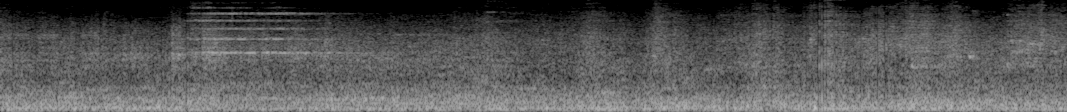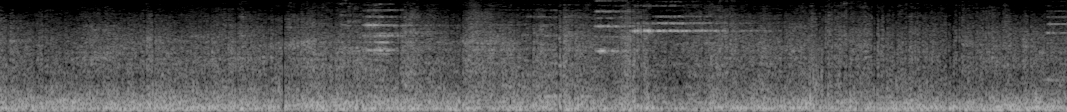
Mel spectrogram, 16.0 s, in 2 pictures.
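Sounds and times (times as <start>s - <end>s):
train wheels rumbling on rail: 0.0s - 16.0s
high wheel squeals: 12.4s - 13.7s.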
